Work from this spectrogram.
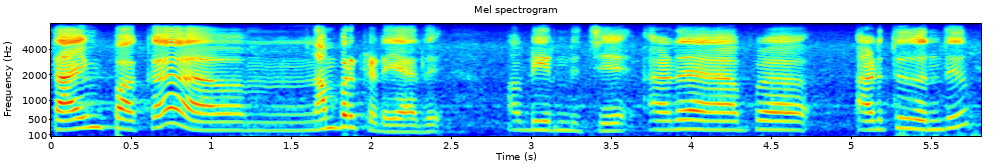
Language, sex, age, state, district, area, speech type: Tamil, female, 45-60, Tamil Nadu, Tiruchirappalli, rural, spontaneous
